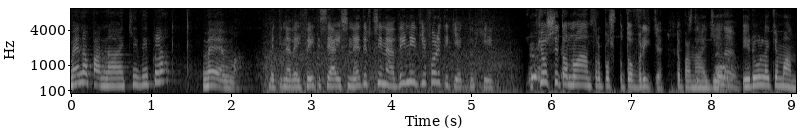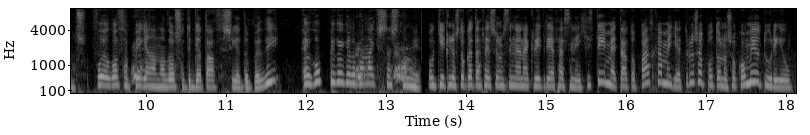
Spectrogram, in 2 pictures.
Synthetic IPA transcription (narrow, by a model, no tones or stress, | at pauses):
meenɐpɐnɐciðiplɐmeemɐ | me̞t̪inɐðe̞lfit̪iseɐlisine̞nd̪e̞fksinɐðiniːðʝɐfo̞ɾe̞t̪icie̞kðo̞çipço̞sit̪ɐno̞ɐnθɾo̞po̞sput̪o̞vɾice̞t̪o̞pɐnɐciiɾulɐce̞mɐnosfue̞ɣo̞θɐpiʝenɐnɐðo̞so̞t̪iɡɐt̪ɐθe̞̥siʝɐt̪̬o̞pe̞ði | e̞ɣo̞piɣɐcet̪o̞pɐnɐcist̪inɐst̪ino̞miɐo̞ciklost̪o̞ŋɡɐt̪ɐθe̞seo̞nst̪inɐnɐkɾit̪ɾiɐθɐsine̞çist̪ime̞t̪ɐt̪o̞pɐsxɐme̞ʝɐt̪ɾusɐpo̞t̪o̞no̞so̞ko̞mio̞t̪uɾiu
